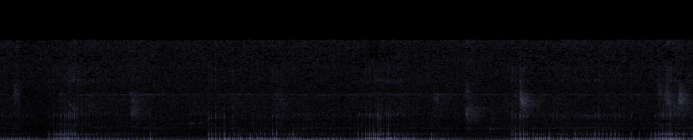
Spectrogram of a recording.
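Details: Domestic cats purring for sleep and relaxation, a throaty low-pitched buzz pulsing in waves, each loud phase lasting about a second with quieter inhalations between.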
